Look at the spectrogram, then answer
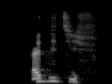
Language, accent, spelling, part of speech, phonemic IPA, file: French, France, additif, noun / adjective, /a.di.tif/, LL-Q150 (fra)-additif.wav
- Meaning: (noun) 1. additive (substance altering another substance) 2. addendum; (adjective) additive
